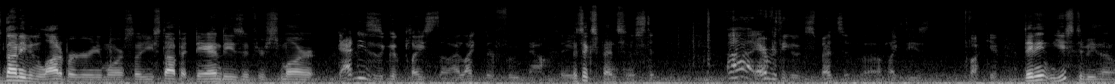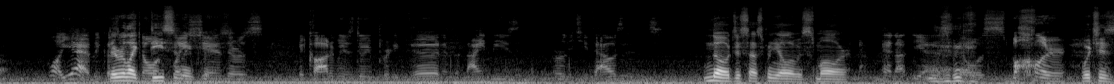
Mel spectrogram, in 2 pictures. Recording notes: We're in a Truck. This week we decided to try and drive and record at the same time. We receive phone calls and lose track of what were talking about.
